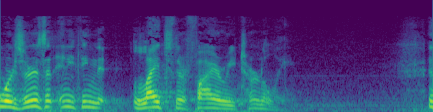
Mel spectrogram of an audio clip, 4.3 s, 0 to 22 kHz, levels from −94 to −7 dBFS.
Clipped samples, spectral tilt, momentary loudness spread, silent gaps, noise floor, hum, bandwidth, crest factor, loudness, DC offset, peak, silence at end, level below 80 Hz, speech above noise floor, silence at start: under 0.1%; -6.5 dB/octave; 13 LU; none; -58 dBFS; none; 12 kHz; 20 dB; -26 LUFS; under 0.1%; -6 dBFS; 0 s; -52 dBFS; 34 dB; 0 s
